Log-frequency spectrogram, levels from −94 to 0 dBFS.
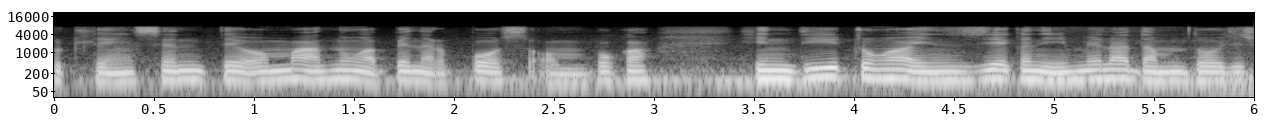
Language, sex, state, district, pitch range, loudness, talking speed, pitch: Mizo, male, Mizoram, Aizawl, 115-130 Hz, -15 LUFS, 230 wpm, 120 Hz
